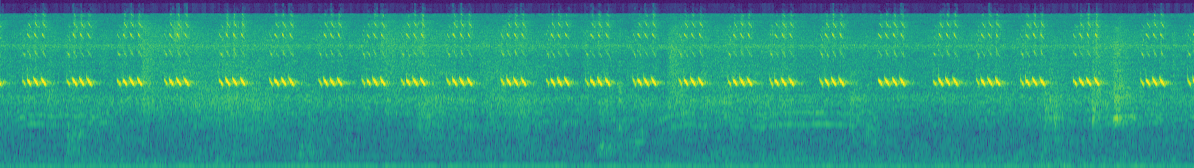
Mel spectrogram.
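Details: High, trilled cricket chirps repeat in a steady rhythm at night, about two each second, with faint brief rustles and a constant low hum behind.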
